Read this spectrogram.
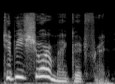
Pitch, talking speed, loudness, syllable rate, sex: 220 Hz, 310 wpm, -15 LUFS, 5.5 syllables/s, female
